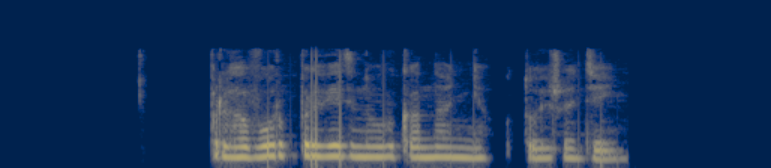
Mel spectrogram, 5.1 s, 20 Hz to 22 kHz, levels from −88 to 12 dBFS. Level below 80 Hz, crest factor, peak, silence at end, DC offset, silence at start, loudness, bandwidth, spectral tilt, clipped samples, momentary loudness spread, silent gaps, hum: -56 dBFS; 18 dB; -6 dBFS; 0.95 s; under 0.1%; 1.4 s; -23 LUFS; 7.8 kHz; -7 dB/octave; under 0.1%; 11 LU; 3.30-3.37 s, 3.43-3.49 s; none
